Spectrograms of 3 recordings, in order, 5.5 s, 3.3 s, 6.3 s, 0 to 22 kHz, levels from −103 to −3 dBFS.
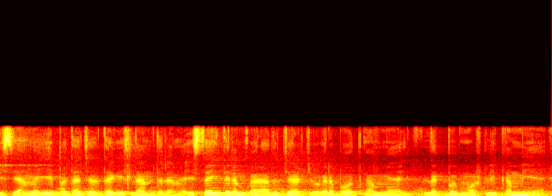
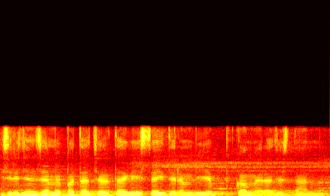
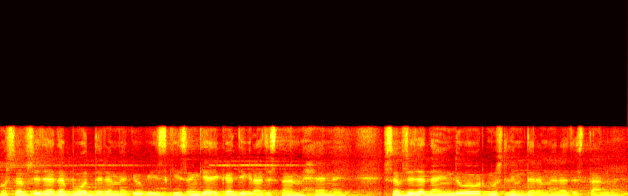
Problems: constant background noise, continuous background conversations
